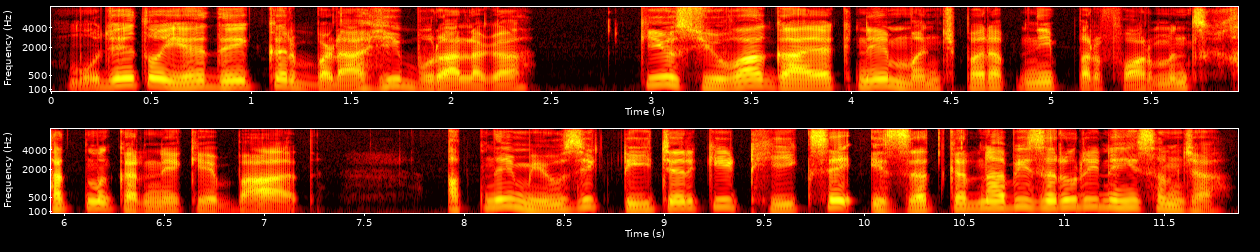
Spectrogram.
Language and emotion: Hindi, sad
